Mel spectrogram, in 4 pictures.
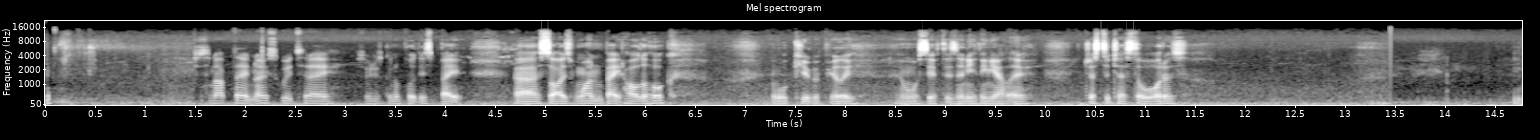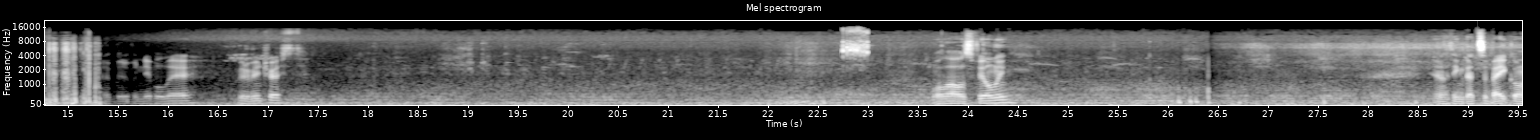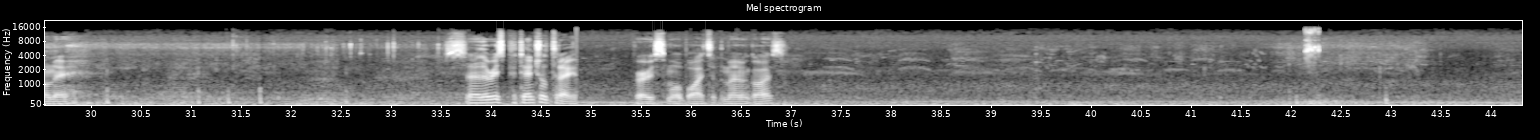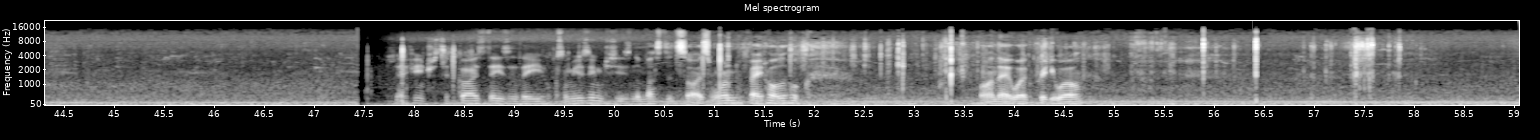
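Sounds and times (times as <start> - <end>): faint bird calls: 0.0 - 5.2, 6.0 - 14.3, 16.2 - 33.8, 34.4 - 47.4, 50.3 - 58.3
low engine-like hum: 0.0 - 59.0
low outdoor rumble: 0.0 - 59.0.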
